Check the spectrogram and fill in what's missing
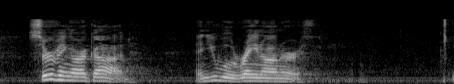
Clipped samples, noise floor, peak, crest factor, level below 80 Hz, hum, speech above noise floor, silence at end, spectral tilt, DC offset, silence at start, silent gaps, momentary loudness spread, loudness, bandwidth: under 0.1%; -52 dBFS; -6 dBFS; 18 dB; -66 dBFS; none; 32 dB; 0.1 s; -4.5 dB/octave; under 0.1%; 0.3 s; none; 18 LU; -21 LUFS; 8.8 kHz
